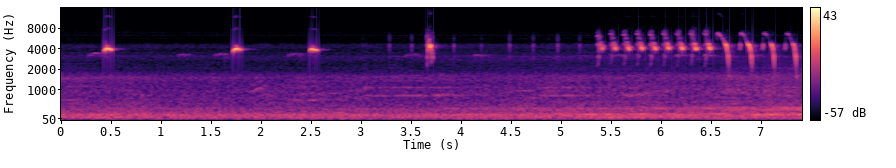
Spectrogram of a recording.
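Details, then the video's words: Java sparrow, used in finch song training: three spaced single chirps and a click, followed by a rapid burst of high ticking notes ending in falling sweeps; a quiet low background murmur throughout. "emprit kaji gacor - masteran dan pancingan burung pipit jawa peking bondol haji biar gacor"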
